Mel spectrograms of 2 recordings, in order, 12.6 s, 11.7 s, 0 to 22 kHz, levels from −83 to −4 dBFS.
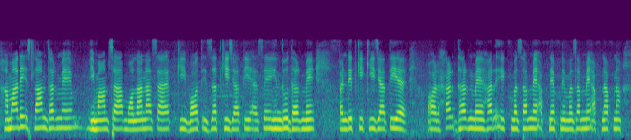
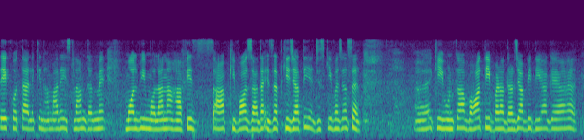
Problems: constant background noise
